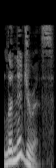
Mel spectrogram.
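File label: "lanigerous", British English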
